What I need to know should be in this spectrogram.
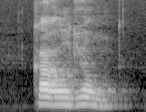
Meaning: carillon
- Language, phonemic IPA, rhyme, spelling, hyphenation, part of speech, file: Dutch, /ˌkaː.rɪlˈjɔn/, -ɔn, carillon, ca‧ril‧lon, noun, Nl-carillon.ogg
